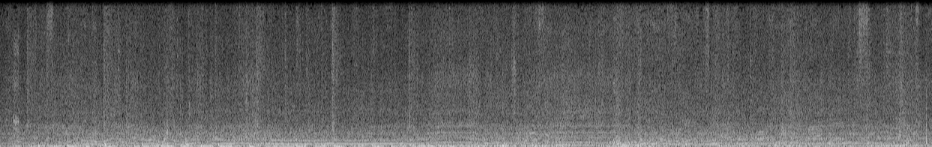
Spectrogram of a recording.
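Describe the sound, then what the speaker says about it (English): Custom-engined stunt car in the Forza Horizon racing game roaring uphill, a steady loud engine drone with shifting pitch and tire squeal throughout. "Hammer it up the hill, kid. That stunt vehicle is a Mike Steel Special. Custom engine and suspension"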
